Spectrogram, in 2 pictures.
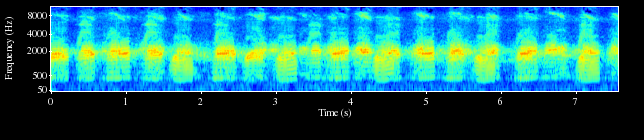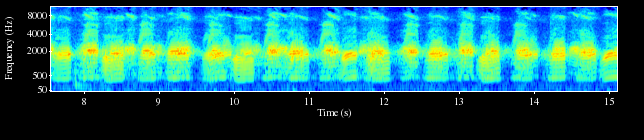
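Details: Korean narrow-mouthed toads calling at spawning time, the only season they are heard. Many overlapping nasal, harmonic croaks follow each other rapidly, about two or three a second, forming a dense, unbroken chorus.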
